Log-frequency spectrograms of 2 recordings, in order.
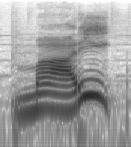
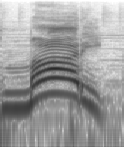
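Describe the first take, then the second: First: The stress is on the second syllable. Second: The stress is on the first syllable. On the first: "en español el acento está en ri" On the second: "en Italia el acento cambia y está en ma"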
